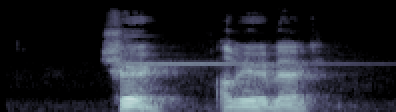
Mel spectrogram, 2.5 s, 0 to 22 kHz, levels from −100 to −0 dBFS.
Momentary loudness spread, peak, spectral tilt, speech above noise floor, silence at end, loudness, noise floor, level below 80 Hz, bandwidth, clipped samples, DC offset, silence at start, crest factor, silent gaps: 16 LU; -10 dBFS; -6 dB/octave; 57 dB; 0.5 s; -28 LUFS; -83 dBFS; -66 dBFS; 14 kHz; under 0.1%; under 0.1%; 0.65 s; 20 dB; none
